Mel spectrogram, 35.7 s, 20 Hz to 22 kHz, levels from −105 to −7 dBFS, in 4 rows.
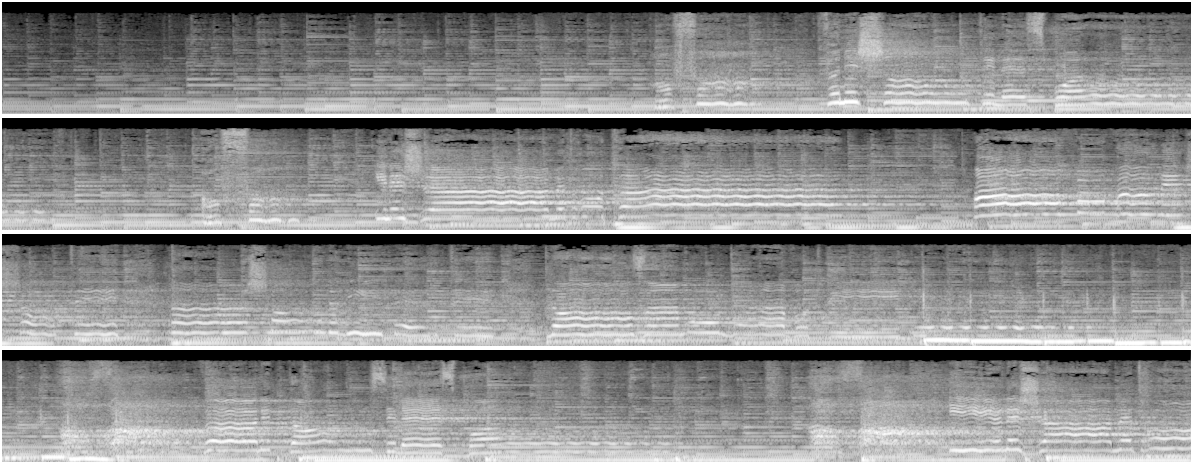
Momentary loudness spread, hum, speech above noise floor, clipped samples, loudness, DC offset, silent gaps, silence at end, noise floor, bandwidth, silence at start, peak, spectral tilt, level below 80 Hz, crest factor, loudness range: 13 LU; none; 23 dB; under 0.1%; -14 LUFS; 2%; none; 0 s; -36 dBFS; 15.5 kHz; 0 s; -2 dBFS; -5.5 dB/octave; -26 dBFS; 12 dB; 8 LU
